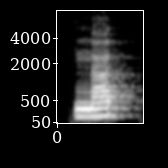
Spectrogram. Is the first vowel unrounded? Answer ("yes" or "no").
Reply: yes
